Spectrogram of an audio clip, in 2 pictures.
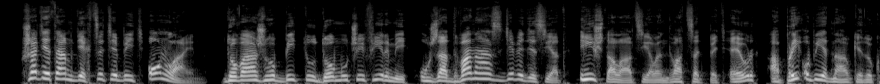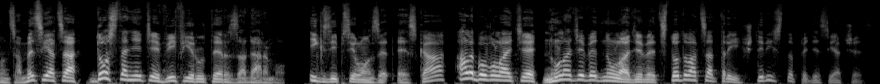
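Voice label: Slovak, male, commercial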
